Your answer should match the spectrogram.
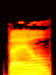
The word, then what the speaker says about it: Bâle: Basel, also Bâle, German pronunciation, Ba-Z-L, French, Bâle, B-L, Italian, Basilea, Basilea, is a city in northwestern Switzerland on the River Rhine.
